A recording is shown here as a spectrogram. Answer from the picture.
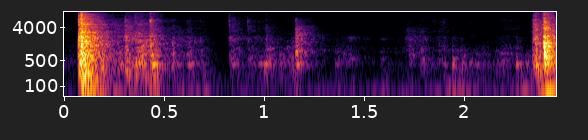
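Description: Cardboard door of an advent calendar being torn open by fingers: the stiff door rips rather than opening cleanly, with a sharp tear right at the start, then a few faint crackles and clicks.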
